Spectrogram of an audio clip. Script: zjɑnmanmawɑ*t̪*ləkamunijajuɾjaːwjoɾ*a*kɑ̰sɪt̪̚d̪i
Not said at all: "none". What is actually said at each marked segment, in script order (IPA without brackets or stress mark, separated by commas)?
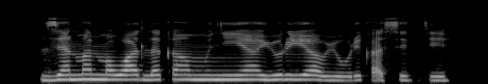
d̪, i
